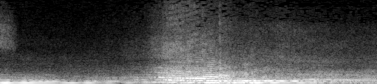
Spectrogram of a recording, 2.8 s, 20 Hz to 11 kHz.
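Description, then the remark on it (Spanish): A race car passes through turn 6 of a racing circuit, where cars drop onto a bump at the inside kerb. Its engine roars with a steady droning pitch, swelling into a loud rush midway as it goes by, then easing off slightly, with no voices. “acá lo que hay que ver, no sé si lo alcanzan a ver, ahora nos vamos a acercar más, los autos es como que caen en un golpe, justo en la cuerda interna de la curva Estamos en la curva 6.”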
